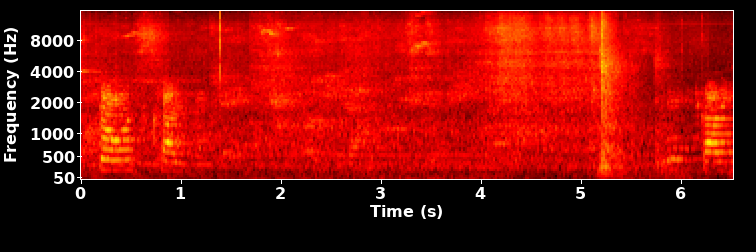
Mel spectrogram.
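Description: Lift doors slide shut with a broad whoosh and soft thud near the end, preceded by chime-like tones, over a steady hum of the lift interior with a spoken announcement.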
